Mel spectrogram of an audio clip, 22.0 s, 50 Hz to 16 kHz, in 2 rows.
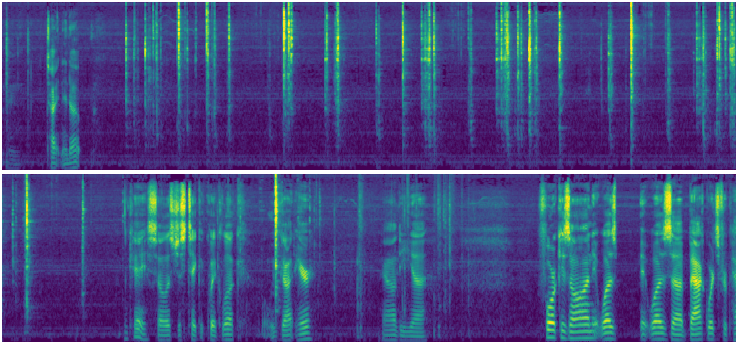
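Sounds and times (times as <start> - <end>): metal wrench clicking on nut: 1.8 - 3.5, 4.2 - 11.5.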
